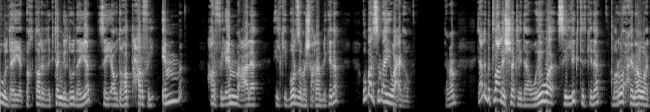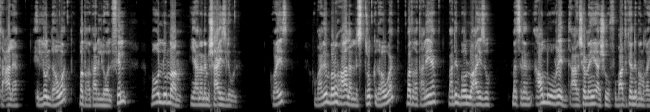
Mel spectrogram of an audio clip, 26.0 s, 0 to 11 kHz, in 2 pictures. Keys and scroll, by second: 3.6 ة.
